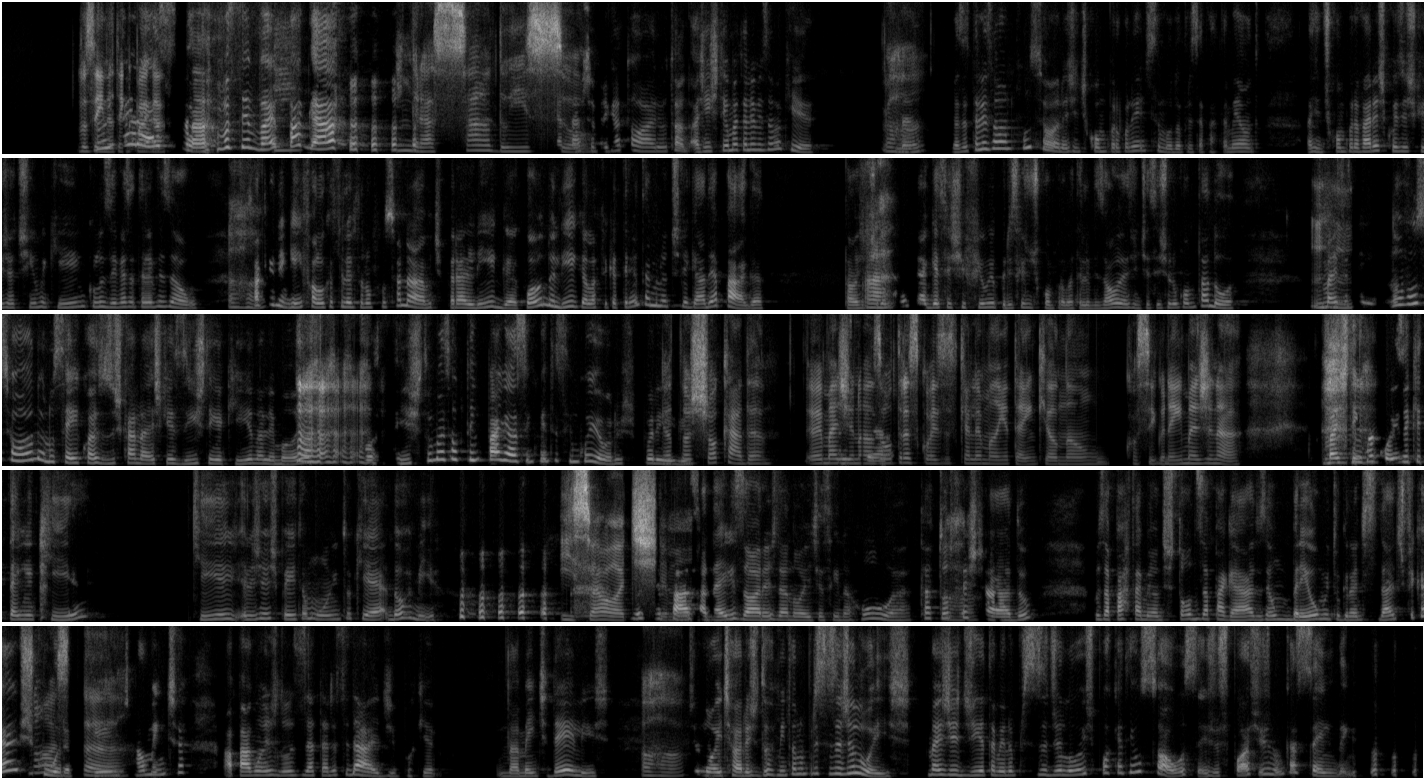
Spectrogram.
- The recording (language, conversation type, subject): Portuguese, unstructured, Como você usaria a habilidade de nunca precisar dormir?
- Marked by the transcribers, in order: distorted speech; chuckle; laugh; laugh; laugh; laugh; laugh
